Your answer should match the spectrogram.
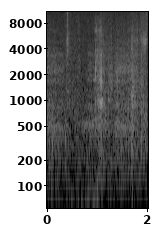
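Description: A few faint footsteps on a debris-strewn floor, as short scattered crunches and clicks.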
